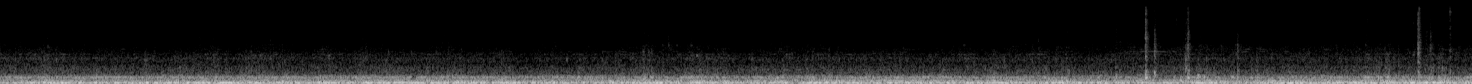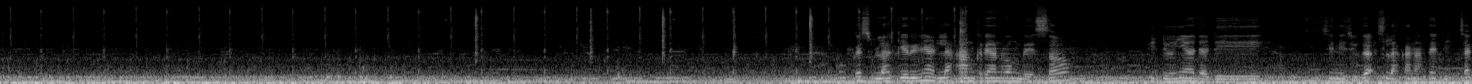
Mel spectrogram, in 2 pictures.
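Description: Rain taps on a windshield.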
